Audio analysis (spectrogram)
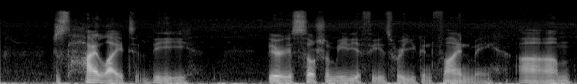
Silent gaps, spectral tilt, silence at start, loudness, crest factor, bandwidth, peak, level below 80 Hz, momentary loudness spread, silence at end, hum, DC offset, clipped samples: none; -5.5 dB/octave; 0 s; -25 LUFS; 24 dB; 13.5 kHz; -2 dBFS; -38 dBFS; 16 LU; 0 s; none; under 0.1%; under 0.1%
